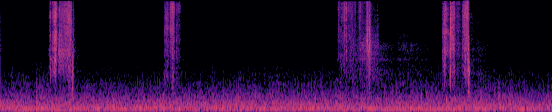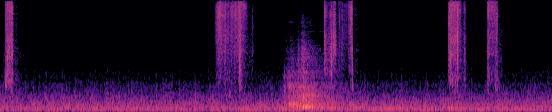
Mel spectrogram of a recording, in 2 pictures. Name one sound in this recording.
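Small stickers tap and click softly onto paper.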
